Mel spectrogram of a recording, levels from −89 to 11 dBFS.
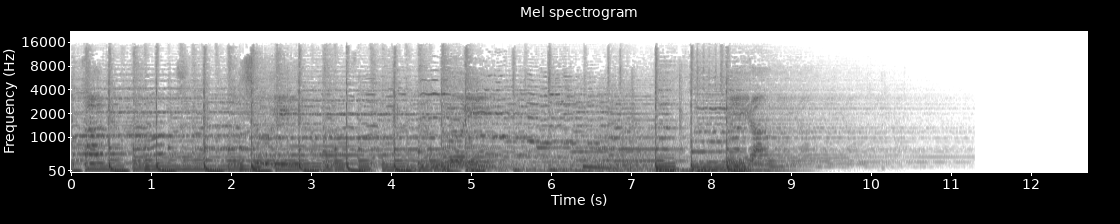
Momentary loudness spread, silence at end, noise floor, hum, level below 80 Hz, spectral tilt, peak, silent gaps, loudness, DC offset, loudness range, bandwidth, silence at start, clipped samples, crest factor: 7 LU; 3.2 s; -60 dBFS; none; -24 dBFS; -5.5 dB/octave; -4 dBFS; none; -19 LUFS; under 0.1%; 5 LU; 15.5 kHz; 0 s; under 0.1%; 16 dB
